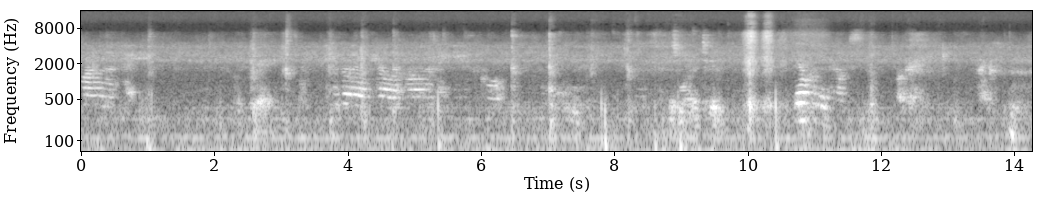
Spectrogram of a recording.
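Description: A dog sniffs in short bursts.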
